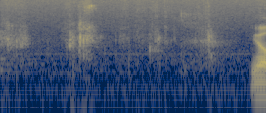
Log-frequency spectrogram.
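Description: Faint crinkling and a few light crackles of plastic packaging being handled as the end of a product package is opened and a small bag of fasteners is pulled out. A man starts speaking at the very end.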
